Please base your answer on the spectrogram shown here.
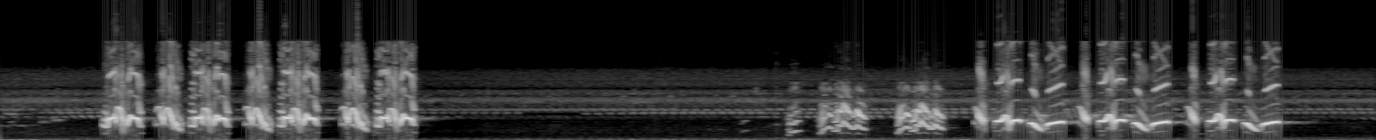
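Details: Lure recording of an actively singing sooty-headed bulbul: a quick series of bright repeated chirps, a silent gap, then a few rough notes and a run of down-slurred whistled chirps, over a faint steady high whine.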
